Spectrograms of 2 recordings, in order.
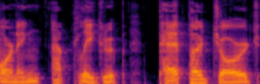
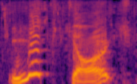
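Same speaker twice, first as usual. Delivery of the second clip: grab his attention with excitement; child calling her brother to look; excited call; 8 semitones higher than usual. A narrator's reading. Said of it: "cried Peppa".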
